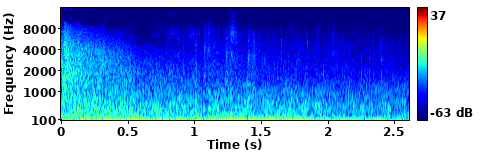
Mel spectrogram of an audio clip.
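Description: A lightning strike in Minecraft Lucky Skywars lands as a loud, close boom with a sharp crack at the start and a long rumbling tail. No voices accompany it.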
